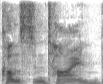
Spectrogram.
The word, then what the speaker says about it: Constantine: It's spelt Constantine, but it's Constantine.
